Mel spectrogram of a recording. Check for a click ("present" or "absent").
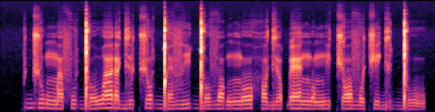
present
